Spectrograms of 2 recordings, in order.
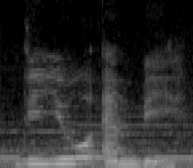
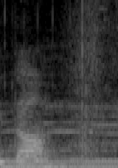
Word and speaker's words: dumb: Also, example can be given like dumb, D-U-M-B. If it is to be pronounced along with B, it should be dumb, but B is silent and we pronounce it as dumb.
